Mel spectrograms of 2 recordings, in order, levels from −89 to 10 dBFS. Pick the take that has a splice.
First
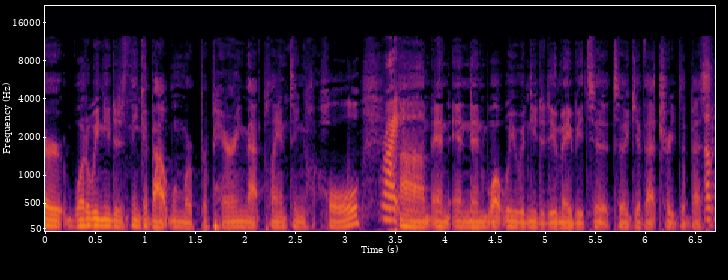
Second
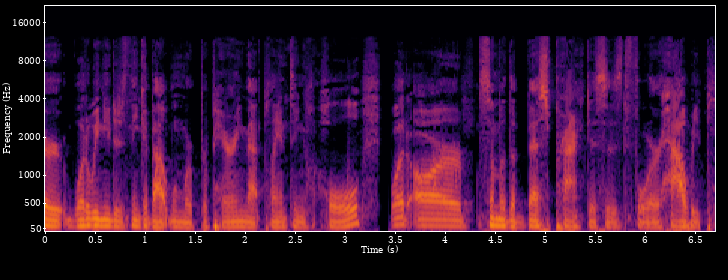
second; 2 cuts; at 3.3 s, 5.8 s

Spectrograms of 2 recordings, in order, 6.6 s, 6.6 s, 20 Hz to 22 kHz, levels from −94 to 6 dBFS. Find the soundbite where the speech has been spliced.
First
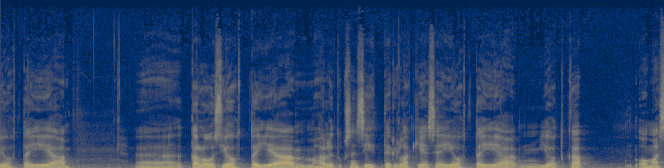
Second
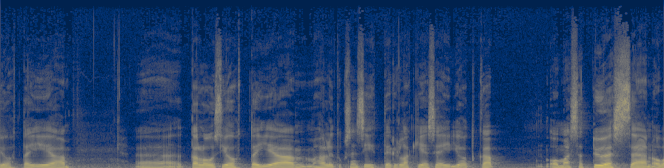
second; 1 cut; at 4.5 s

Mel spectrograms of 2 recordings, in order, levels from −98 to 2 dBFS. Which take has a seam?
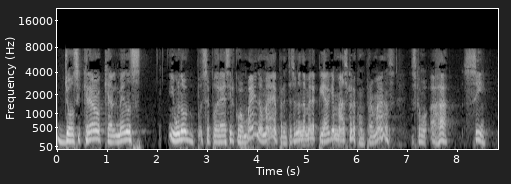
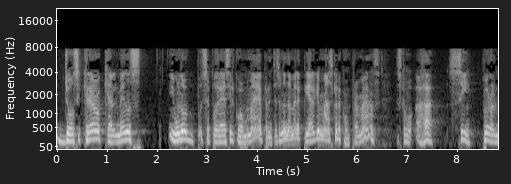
second; 1 cut; at 3.8 s

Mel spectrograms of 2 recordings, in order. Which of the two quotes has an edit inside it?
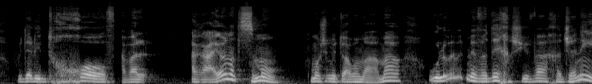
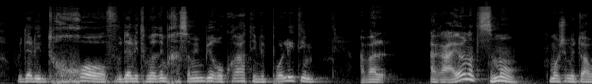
first; 1 cut; at 1.1 s

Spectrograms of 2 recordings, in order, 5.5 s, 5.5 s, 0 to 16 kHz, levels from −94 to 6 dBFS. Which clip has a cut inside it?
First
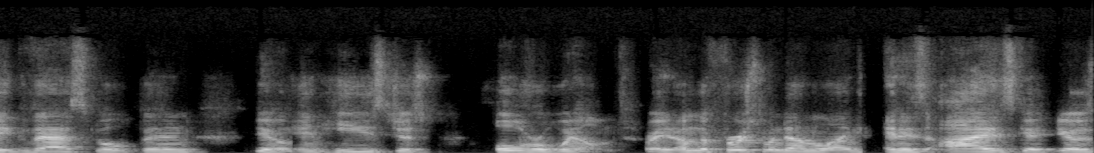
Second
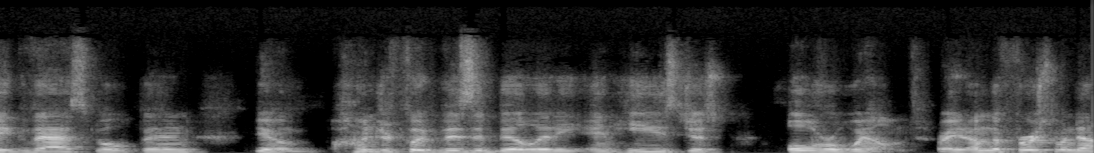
first; 2 cuts; at 1.5 s, 4.3 s

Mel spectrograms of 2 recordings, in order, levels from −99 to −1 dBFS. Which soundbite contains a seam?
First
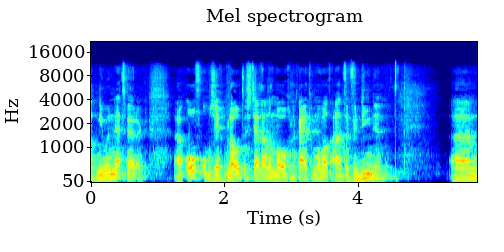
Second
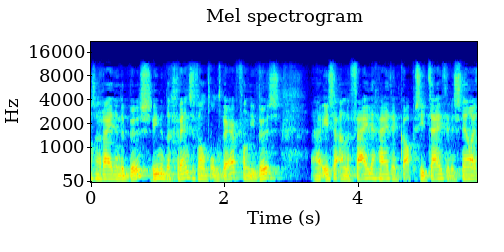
second; 1 cut; at 0.9 s

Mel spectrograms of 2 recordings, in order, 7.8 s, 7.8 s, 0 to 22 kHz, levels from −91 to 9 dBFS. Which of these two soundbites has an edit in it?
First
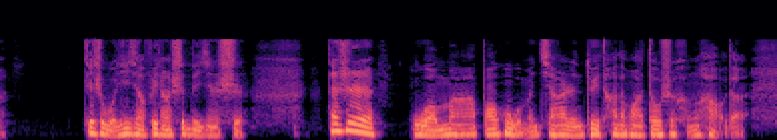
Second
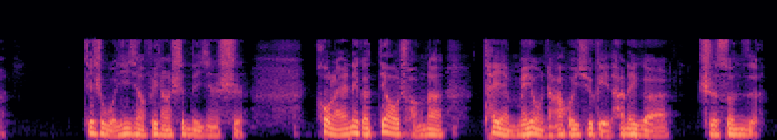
first; 1 cut; at 3.1 s

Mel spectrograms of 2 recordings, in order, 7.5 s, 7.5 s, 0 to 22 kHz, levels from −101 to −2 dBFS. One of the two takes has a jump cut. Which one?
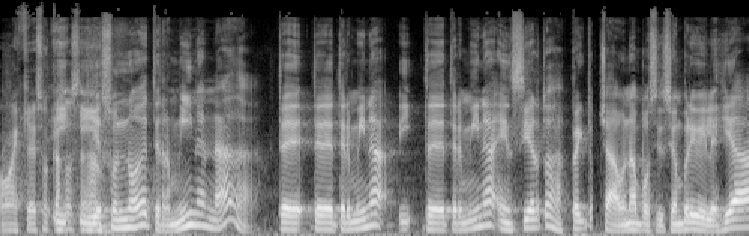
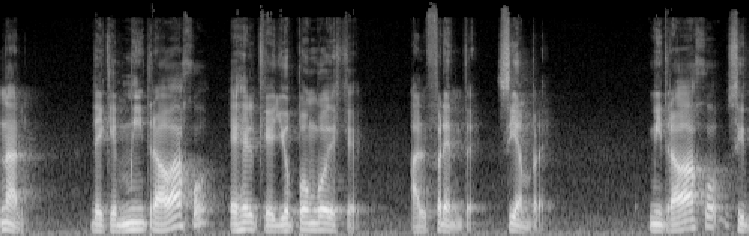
first; 2 cuts; at 2.7 s, 5.9 s

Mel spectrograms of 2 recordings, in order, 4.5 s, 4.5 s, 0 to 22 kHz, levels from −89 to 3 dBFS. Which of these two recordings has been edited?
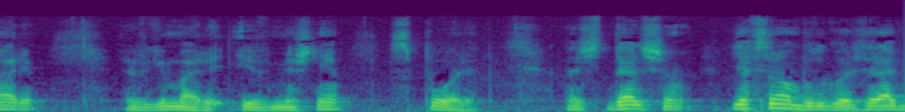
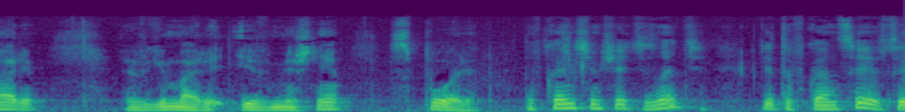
second; 1 cut; at 2.5 s

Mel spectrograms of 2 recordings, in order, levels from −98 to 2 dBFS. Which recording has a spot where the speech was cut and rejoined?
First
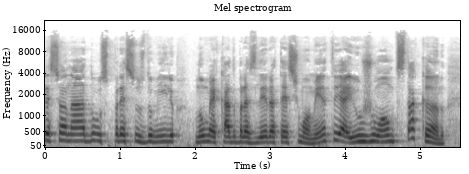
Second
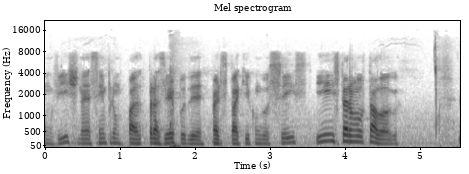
second; 2 cuts; at 1.3 s, 3.5 s

